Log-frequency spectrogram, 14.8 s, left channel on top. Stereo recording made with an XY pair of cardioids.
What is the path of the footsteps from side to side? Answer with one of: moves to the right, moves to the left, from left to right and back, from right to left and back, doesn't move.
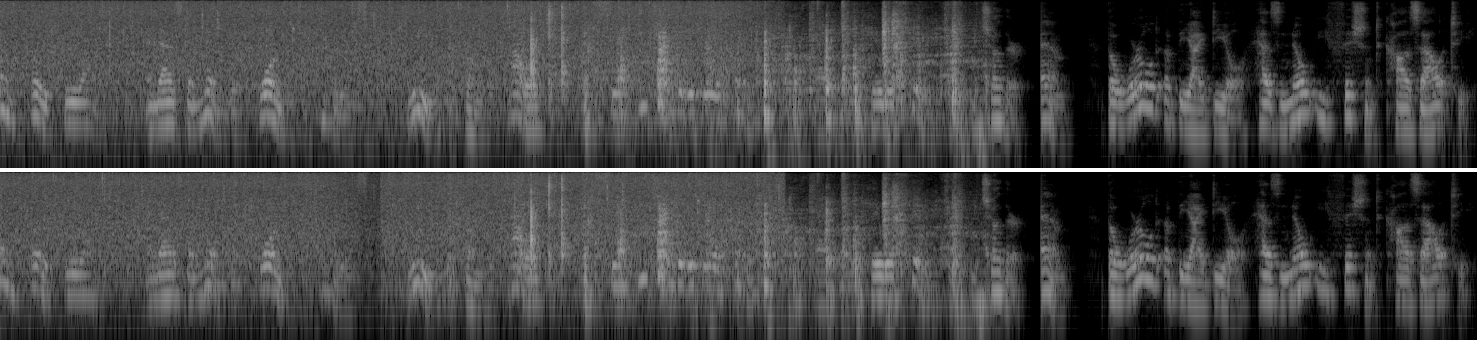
moves to the left.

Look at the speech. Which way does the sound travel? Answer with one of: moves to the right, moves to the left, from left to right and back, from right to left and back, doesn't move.
from left to right and back.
